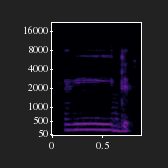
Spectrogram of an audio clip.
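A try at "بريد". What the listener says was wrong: Itu ro-nya yang panjang, bukan ba-nya. Kalau baridun berarti maknanya dingin gitu ya.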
